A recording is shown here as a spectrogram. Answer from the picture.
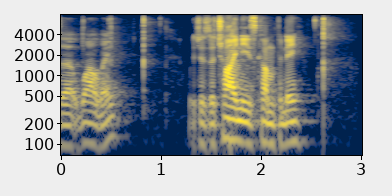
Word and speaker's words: Huawei: So this dongle is made by a company called, well, I had to look up how to pronounce it. It's made by a company called Huawei, which is a Chinese company.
